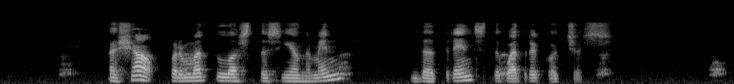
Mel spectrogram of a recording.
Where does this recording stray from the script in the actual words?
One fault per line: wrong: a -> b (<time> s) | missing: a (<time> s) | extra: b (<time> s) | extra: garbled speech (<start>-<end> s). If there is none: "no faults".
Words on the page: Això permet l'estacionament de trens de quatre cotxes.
no faults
